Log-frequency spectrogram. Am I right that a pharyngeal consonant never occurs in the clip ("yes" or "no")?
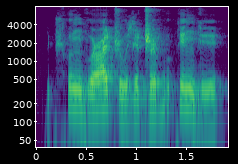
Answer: no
